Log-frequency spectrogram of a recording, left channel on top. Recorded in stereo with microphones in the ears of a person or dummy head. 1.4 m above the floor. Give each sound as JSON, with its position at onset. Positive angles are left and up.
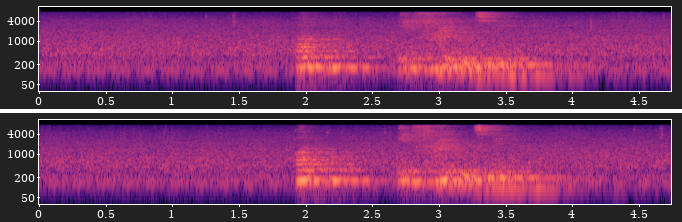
{"t": 1.9, "sound": "a man speaking", "side_deg": -80, "distance_m": 1.2}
